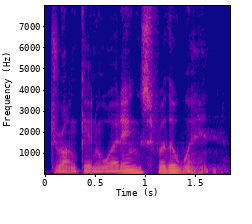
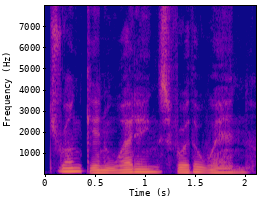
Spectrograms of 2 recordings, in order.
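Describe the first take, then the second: First: Lower, quieter echo of the same line; agreeing husband. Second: Slow, lightly voiced Teddy, pleased and dreamy; contented husband. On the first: Acted. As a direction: agree fondly, dropping the voice down. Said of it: "I agree". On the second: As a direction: savour each word like a happy private joke. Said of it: "I huff a laugh".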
